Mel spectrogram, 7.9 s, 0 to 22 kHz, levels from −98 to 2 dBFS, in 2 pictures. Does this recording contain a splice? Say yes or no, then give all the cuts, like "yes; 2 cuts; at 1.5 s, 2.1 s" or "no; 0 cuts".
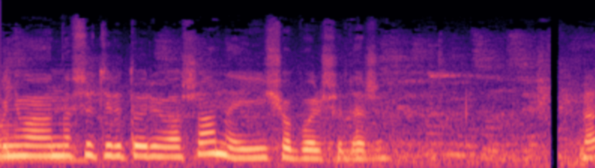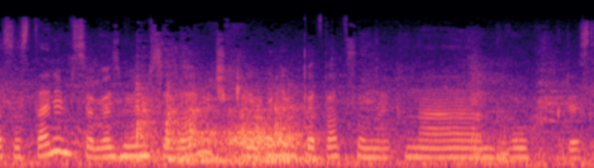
yes; 1 cut; at 3.8 s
